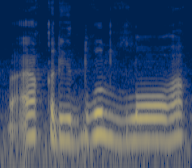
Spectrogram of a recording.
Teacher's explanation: ضاد کو تشدید والے لام سے ملا دیں گے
